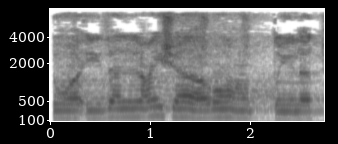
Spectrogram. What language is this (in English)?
Arabic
